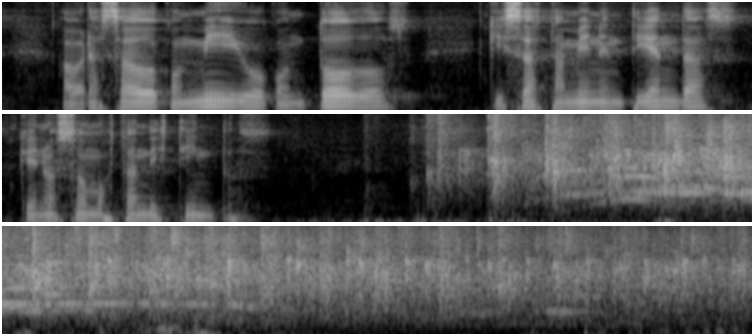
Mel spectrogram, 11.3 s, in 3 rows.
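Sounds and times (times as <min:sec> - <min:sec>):
speech: 0:00.3 - 0:05.1
audience applause: 0:05.8 - 0:11.2
faint whoops and calls: 0:06.4 - 0:10.9.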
